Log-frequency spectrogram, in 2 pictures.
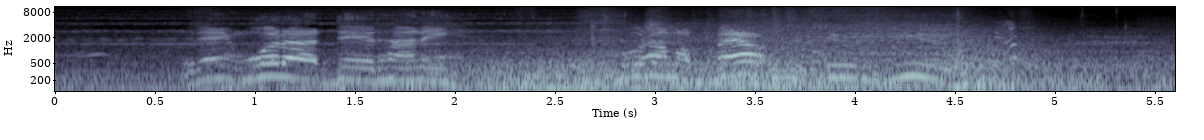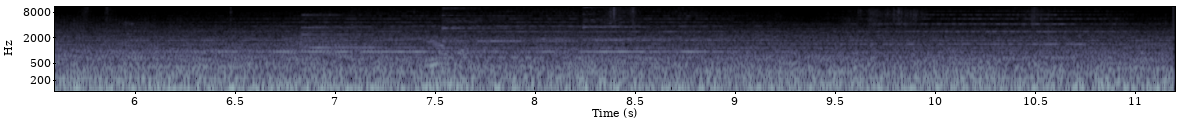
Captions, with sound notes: - It ain't what I did, honey. It what I'm about to do to you. (Margaret grunts) (slow haunting music)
